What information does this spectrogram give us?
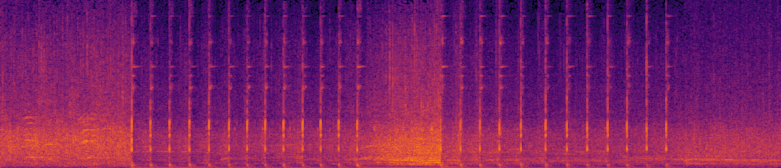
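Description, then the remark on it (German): Applause in a parliament for socialist member Edith Streller after her progressive resolution, booed by conservatives and reformists and given a standing ovation by other groups: a swell of clapping and crowd noise, then sharp, evenly spaced claps or knocks at about three per second, with a murmur of voices underneath. “auf der anderen Seite hat sie aber auch Standing Ovations von den anderen Fraktionen bekommen”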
